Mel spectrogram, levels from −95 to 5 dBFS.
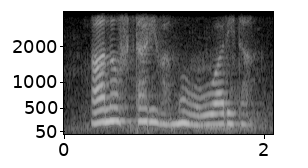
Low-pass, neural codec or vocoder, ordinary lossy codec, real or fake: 3.6 kHz; none; Opus, 64 kbps; real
